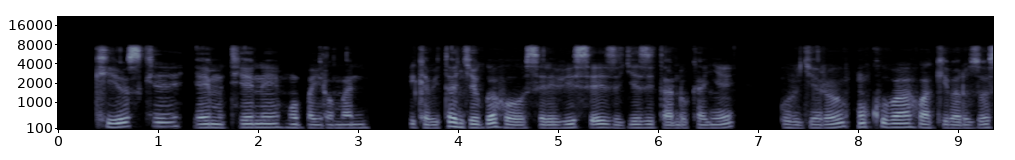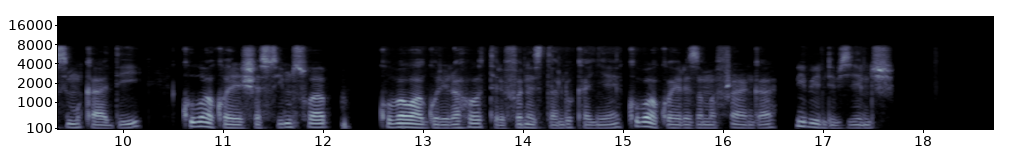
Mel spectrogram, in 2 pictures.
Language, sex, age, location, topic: Kinyarwanda, male, 18-24, Kigali, finance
